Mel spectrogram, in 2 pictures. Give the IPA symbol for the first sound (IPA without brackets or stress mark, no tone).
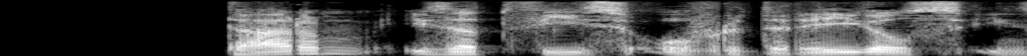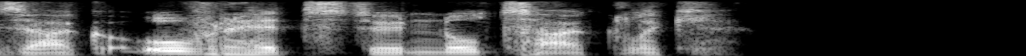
d̥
